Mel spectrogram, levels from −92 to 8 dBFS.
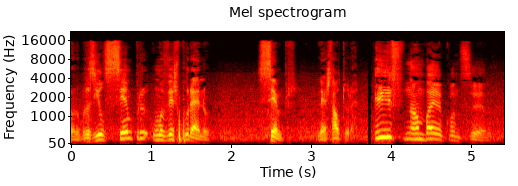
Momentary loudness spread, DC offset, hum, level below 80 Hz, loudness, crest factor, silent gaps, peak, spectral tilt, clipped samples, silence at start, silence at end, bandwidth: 17 LU; under 0.1%; none; -68 dBFS; -24 LUFS; 20 dB; none; -6 dBFS; -3.5 dB/octave; under 0.1%; 0 s; 0 s; 16 kHz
